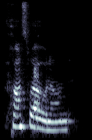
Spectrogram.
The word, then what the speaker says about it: François Hollande: He was with a former French president, Francois Hollande. How do I pronounce that? – François Hollande.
